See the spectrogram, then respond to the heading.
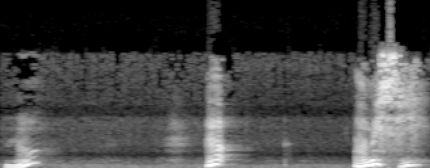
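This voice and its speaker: A flustered working-class cleaning woman who stammers and blurts things out, her husky voice swooping up and down in a lively way. This is 1950s radio drama acting. The sound is a dull, muffled old radio recording. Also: a little high, drawn-out words, heavily acted. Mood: chatty. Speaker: witness.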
